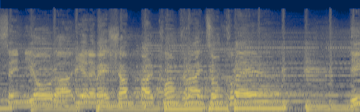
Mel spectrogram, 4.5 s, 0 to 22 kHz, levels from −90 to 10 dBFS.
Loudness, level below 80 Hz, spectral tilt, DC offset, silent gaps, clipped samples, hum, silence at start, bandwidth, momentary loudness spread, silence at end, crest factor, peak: -13 LUFS; -26 dBFS; -5.5 dB/octave; under 0.1%; none; under 0.1%; none; 0 s; 16.5 kHz; 8 LU; 0 s; 12 dB; 0 dBFS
